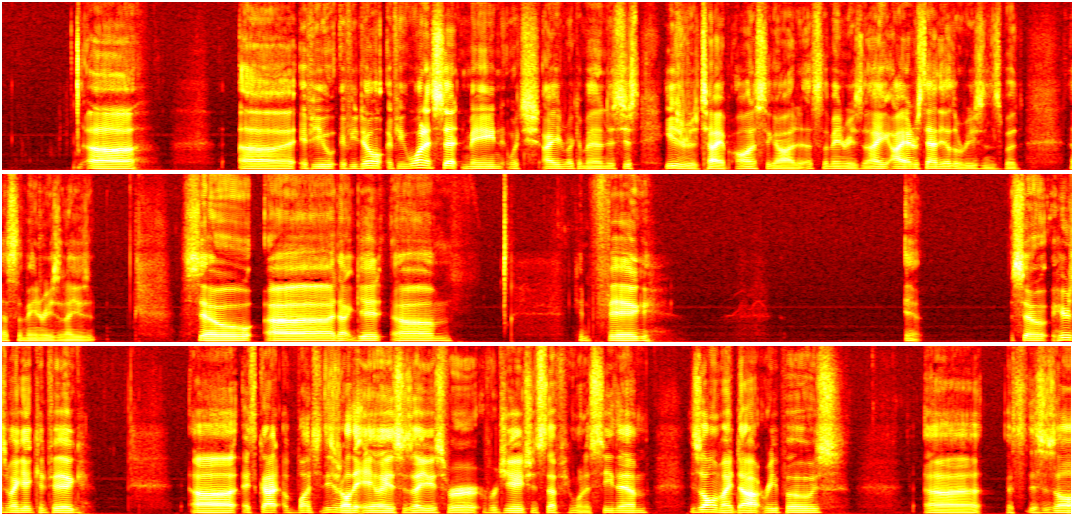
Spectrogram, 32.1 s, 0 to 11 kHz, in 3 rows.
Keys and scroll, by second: 0.0-6.4 typing, 3.0 Tab, 6.5 Tab, 10.0-14.6 typing, 15.8-16.7 typing, 19.6 Return, 20.6 ctrl+[, 20.6 ctrl+j, 20.8-21.6 typing, 23.2-31.6 typing, 27.6 ctrl+[.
